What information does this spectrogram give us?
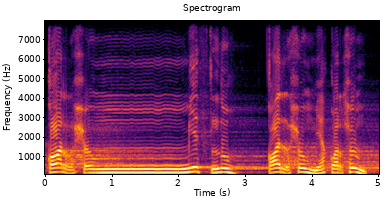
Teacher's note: Huruf unnya melebur masuk ke huruf mim dan seakan-akan menyebut huruf mim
